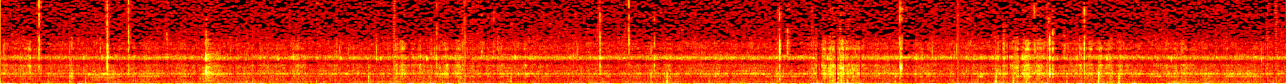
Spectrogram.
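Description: Bicycle tyres roll and crunch over a bumpy dirt trail.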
